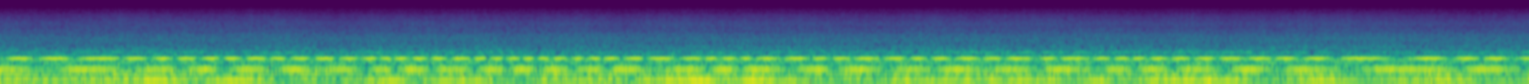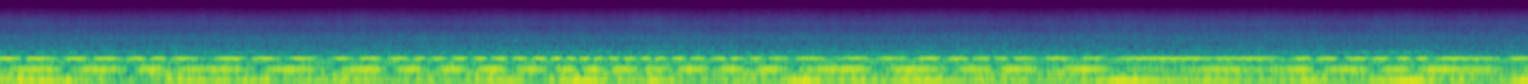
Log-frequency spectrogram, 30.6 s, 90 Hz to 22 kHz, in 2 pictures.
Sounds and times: speed boat outboard 0:00.0 - 0:30.5

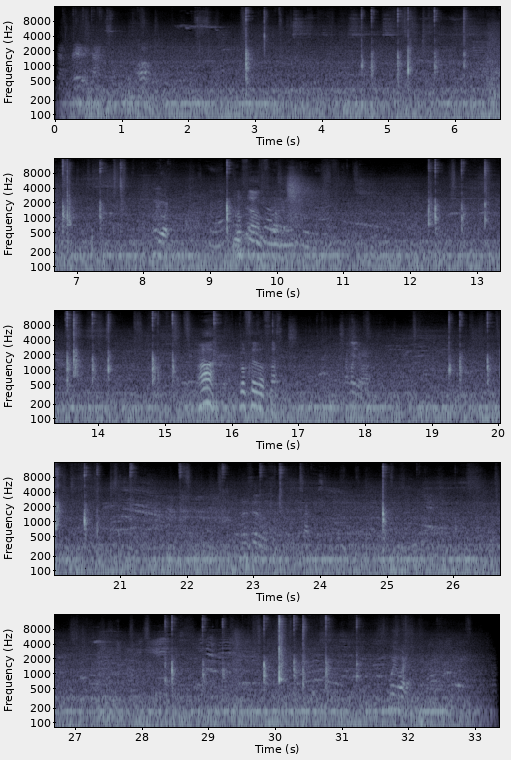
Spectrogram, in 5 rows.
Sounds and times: ping-pong 0:02.8 - 0:03.2
ping-pong 0:04.4 - 0:07.7
ping-pong 0:09.2 - 0:09.5
ping-pong 0:12.3 - 0:15.8
ping-pong 0:19.2 - 0:21.2
ping-pong 0:24.9 - 0:25.2
ping-pong 0:28.3 - 0:31.4

